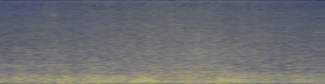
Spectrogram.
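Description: Heavy rain pours steadily in a thick, continuous hiss, with a deep rumble of thunder rolling underneath. The storm stays loud throughout, with no voices.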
